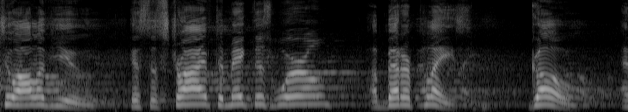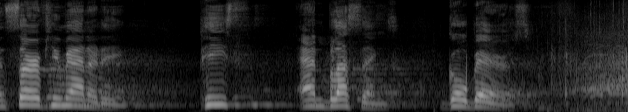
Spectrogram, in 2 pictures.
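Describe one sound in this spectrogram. An elderly man speaks with emphasis through a microphone.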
